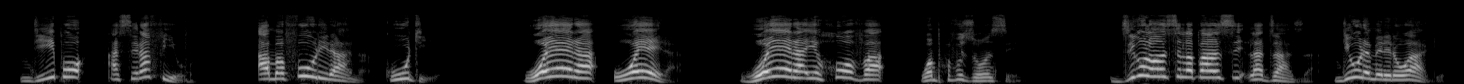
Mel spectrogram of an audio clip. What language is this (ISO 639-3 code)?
nya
